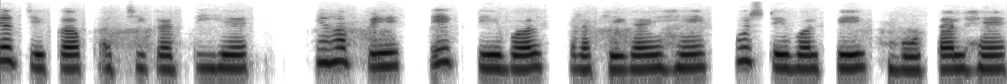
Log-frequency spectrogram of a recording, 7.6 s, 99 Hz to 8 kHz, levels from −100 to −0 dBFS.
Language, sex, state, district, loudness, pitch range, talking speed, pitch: Hindi, female, Bihar, Lakhisarai, -15 LUFS, 225-245 Hz, 135 wpm, 230 Hz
